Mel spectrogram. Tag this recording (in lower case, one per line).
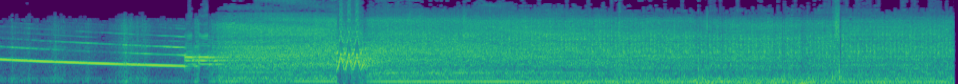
car
police car (siren)
vehicle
